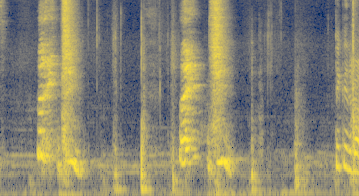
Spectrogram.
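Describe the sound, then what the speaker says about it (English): A child sneezes loudly twice, each sneeze drawn out and close to the microphone, with short breaths and small sounds between them and another sneeze starting at the very end. "I'm gonna sneeze."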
